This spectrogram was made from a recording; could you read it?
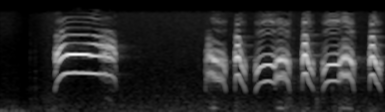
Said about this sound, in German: So klingt es, wenn der Schwefelmaskentyrann tagsüber sein Lied trällert. Der kleine Vogel mit gelbem Bauch und schwarzen Streifen um die Augen zählt zu den sogenannten Schreivögeln.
